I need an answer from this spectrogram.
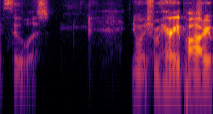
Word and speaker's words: Thewlis: I think it's how you say his name, Thewlis.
